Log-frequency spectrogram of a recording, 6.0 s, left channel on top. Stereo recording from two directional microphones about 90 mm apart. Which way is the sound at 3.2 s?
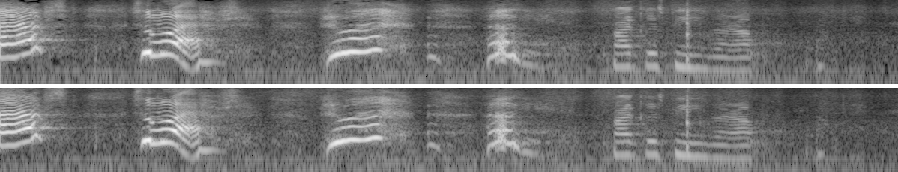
90° left.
